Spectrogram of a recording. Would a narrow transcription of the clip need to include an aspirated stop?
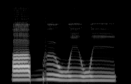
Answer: no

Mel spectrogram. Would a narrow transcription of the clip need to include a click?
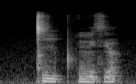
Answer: yes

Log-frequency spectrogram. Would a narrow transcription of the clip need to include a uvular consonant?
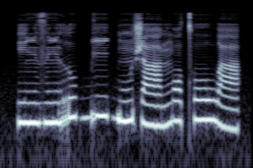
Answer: no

